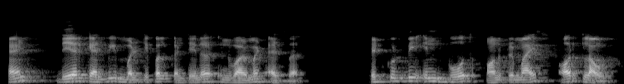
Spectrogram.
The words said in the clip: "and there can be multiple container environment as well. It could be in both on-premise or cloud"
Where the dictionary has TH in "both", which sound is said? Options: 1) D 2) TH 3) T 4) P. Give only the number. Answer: 3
